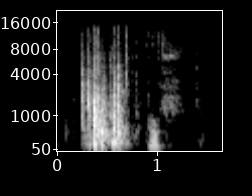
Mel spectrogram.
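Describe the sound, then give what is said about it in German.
A large cardboard door, number 19, on an advent calendar being pulled open: a quick papery tearing rustle, then a softer crinkle as the flap settles, with no talking. “ich gucke mal, was da an meinem Kalender ist. Eine große Tür, 19.”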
